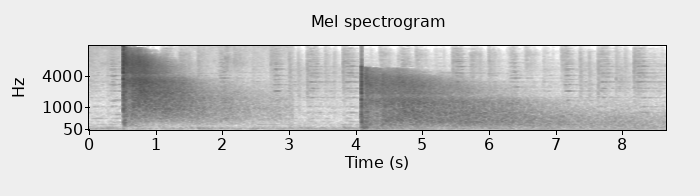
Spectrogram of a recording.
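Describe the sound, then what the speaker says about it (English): Two sharp gunshots on a wild boar hunt, each a loud close crack followed by a long decaying rolling echo. "One bullet was all it took to bring the beast down."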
